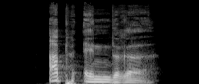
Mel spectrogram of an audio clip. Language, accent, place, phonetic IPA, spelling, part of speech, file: German, Germany, Berlin, [ˈapˌʔɛndʁə], abändre, verb, De-abändre.ogg
- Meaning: inflection of abändern: 1. first-person singular dependent present 2. first/third-person singular dependent subjunctive I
